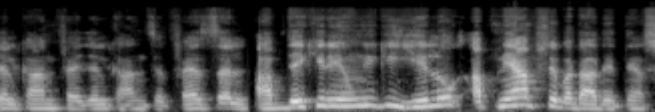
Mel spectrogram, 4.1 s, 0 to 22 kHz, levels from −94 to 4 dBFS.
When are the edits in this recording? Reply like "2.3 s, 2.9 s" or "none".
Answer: 1.5 s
